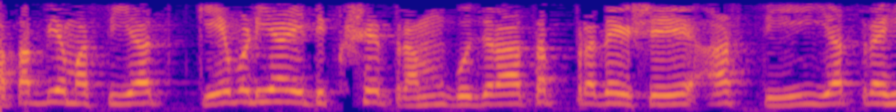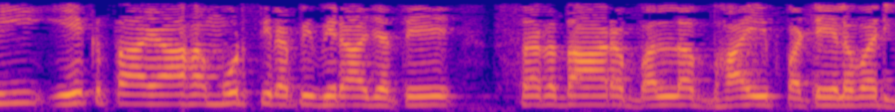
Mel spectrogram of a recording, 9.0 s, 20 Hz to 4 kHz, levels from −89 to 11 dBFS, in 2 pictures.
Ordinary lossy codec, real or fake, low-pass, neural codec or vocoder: none; real; 3.6 kHz; none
